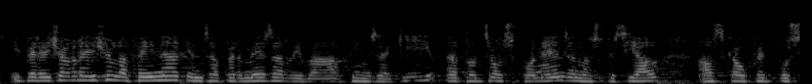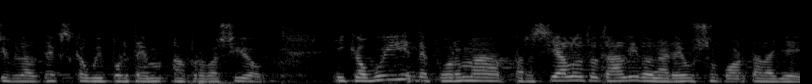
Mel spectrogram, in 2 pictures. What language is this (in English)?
Catalan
